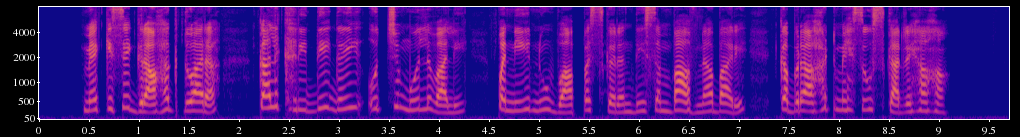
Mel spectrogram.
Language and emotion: Punjabi, fearful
